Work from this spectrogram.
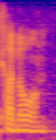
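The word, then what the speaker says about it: Kanone: the way, and also how it's not really canon, it's Kanon.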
